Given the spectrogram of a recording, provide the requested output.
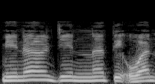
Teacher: Dibaca dobel, dengung ke hidung, ditahan. Satu alif sampai satu alif setengah. · Term: gunnah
